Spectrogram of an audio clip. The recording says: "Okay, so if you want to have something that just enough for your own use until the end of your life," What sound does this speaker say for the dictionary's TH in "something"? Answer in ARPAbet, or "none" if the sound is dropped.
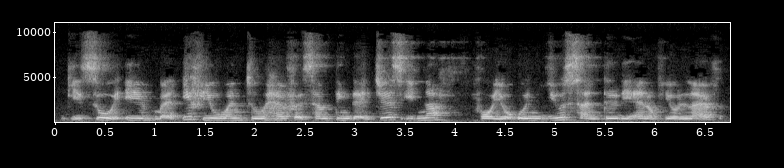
T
